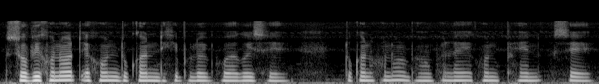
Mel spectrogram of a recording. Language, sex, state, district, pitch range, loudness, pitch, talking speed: Assamese, male, Assam, Sonitpur, 175-185 Hz, -19 LUFS, 180 Hz, 110 wpm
